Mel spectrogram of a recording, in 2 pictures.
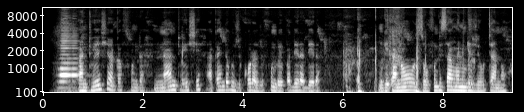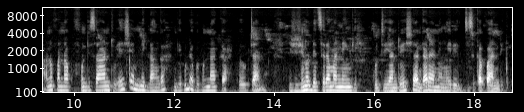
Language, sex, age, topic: Ndau, male, 18-24, health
